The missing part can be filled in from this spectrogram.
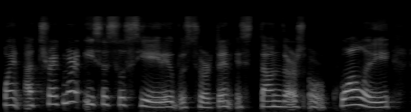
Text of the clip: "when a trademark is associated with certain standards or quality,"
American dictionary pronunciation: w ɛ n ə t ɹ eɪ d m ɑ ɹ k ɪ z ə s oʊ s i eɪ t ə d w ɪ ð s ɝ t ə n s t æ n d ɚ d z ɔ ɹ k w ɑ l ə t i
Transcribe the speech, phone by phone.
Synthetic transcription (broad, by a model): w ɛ n ə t ɹ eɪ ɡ m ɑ ɹ ɪ s ə s oʊ s i eɪ t ə d w ɪ ð s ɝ t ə n s t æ n d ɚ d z ɔ ɹ k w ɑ l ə t i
